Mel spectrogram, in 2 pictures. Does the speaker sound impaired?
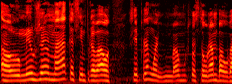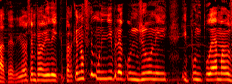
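Yes: spastic quadriplegic cerebral palsy; neurons lost, no control of legs, legs strapped to keep controlled, uses wheelchair, doctor error suspected but unproven; control of speech retained, good communicative ability.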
